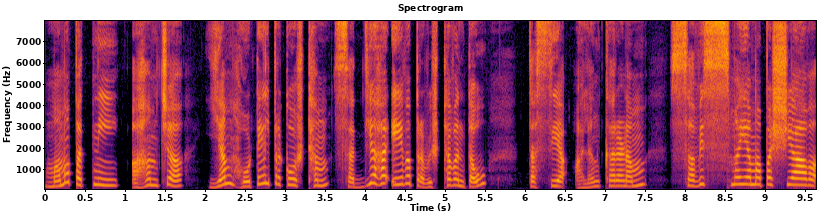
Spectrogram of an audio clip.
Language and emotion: Sanskrit, surprised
